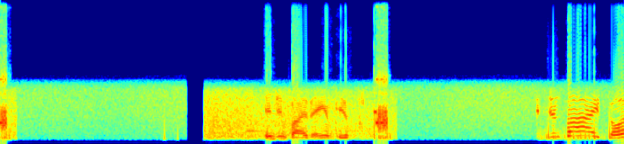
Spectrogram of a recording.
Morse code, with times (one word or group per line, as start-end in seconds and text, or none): none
